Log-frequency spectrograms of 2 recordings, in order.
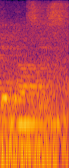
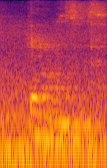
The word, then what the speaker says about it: kenosis: a bit more of the kid it's not genosis genosis sister ne said father hindi i ask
